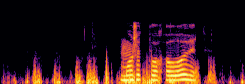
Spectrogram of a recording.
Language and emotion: Russian, neutral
